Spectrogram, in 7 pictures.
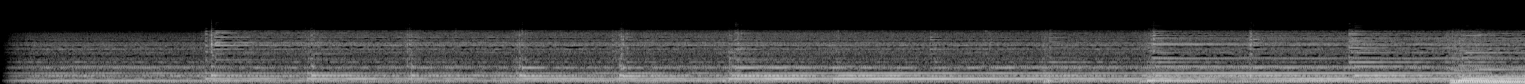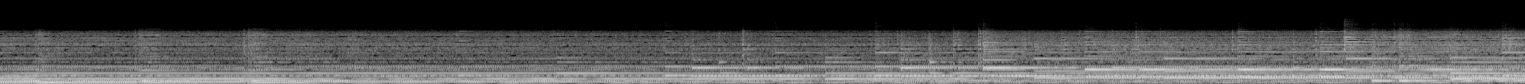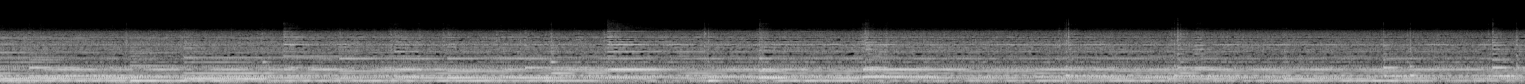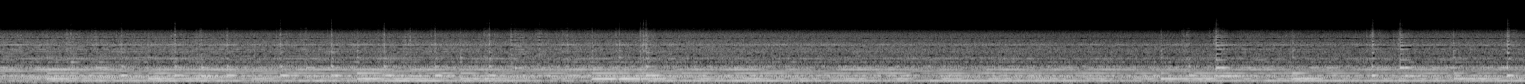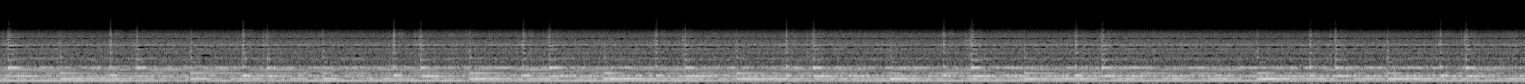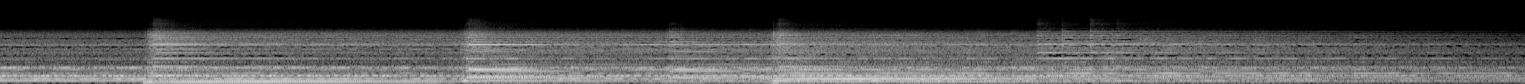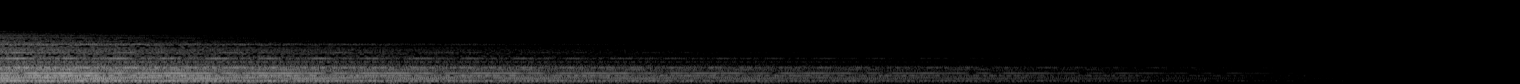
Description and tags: Direct recording of my Jackson SL-3 Soloist electric guitar through a Line 6 Pod X3, using its internal reverb effects. (Large Hall reverb with decay at 99%, or maybe even 100% for that endless washed out effect)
